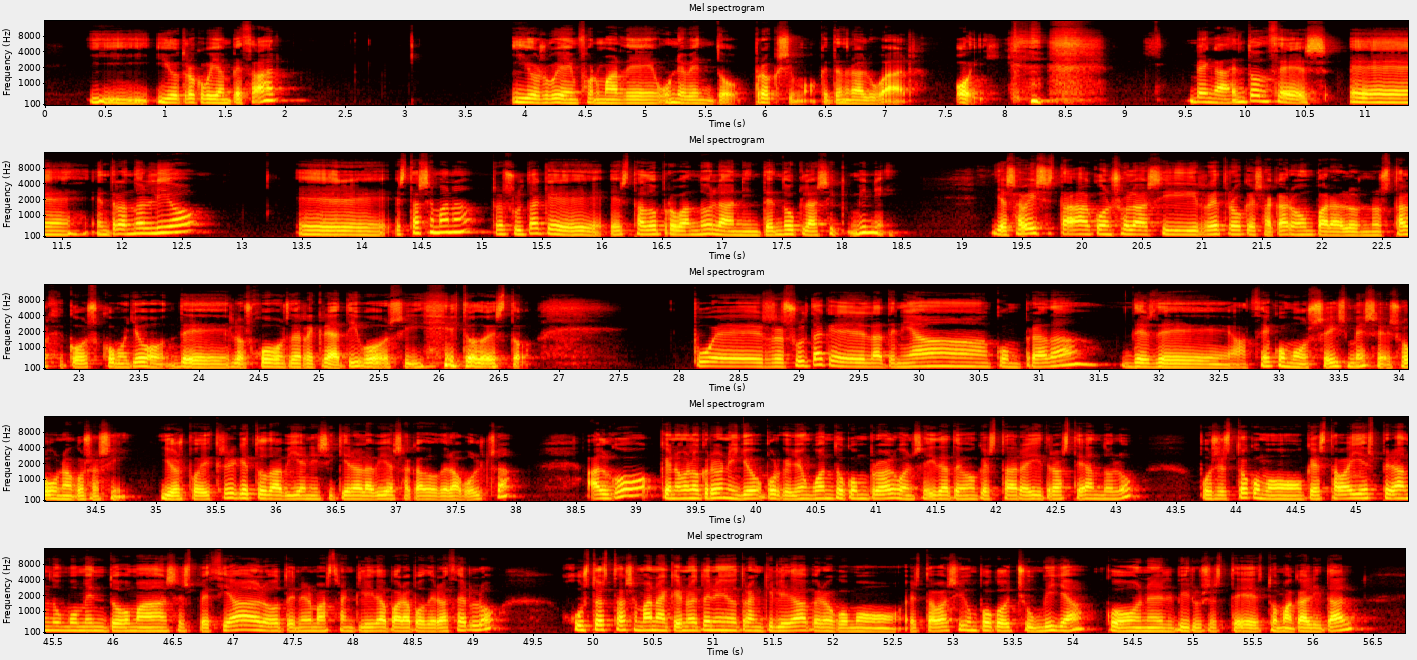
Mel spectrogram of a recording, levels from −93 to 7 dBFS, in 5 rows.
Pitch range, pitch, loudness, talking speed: 155-190 Hz, 170 Hz, -19 LUFS, 155 wpm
